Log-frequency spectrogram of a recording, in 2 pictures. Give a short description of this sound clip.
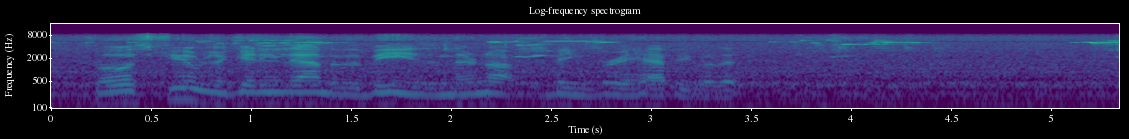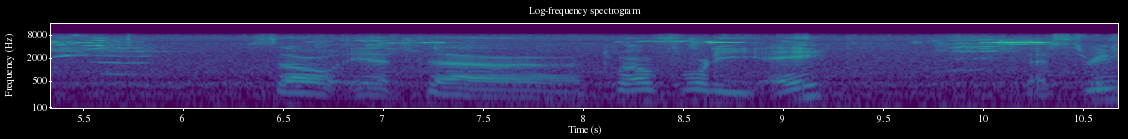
Insects buzzing as a man speaks while a series of metal gates creak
